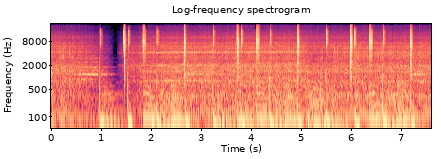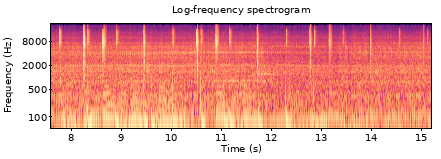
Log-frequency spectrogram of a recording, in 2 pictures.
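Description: Car driving along a gravel and sand track in Morocco, tyres crunching and rattling over loose stones with the rear sliding slightly, a steady close engine drone and frequent sharp gravel ticks throughout.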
